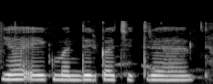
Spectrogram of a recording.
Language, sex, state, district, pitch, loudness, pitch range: Hindi, female, Jharkhand, Deoghar, 210 Hz, -14 LUFS, 205-215 Hz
